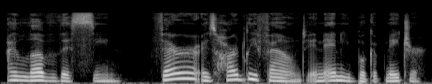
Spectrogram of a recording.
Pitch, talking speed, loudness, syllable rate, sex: 180 Hz, 180 wpm, -18 LUFS, 4.8 syllables/s, female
